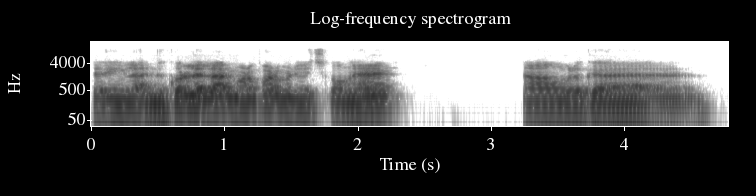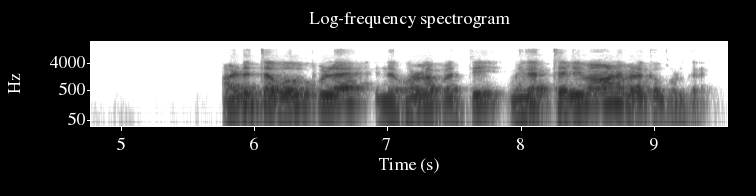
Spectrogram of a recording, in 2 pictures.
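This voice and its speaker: A man teaching a spiritual class, explaining scripture in a teacherly way, often checking with his listeners and slowing down to recite key lines. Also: mid-range voice, phone-quality sound. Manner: teacherly, asks "right?" to check understanding; slows down to recite key verses.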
